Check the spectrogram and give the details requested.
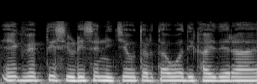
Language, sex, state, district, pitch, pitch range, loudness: Hindi, male, Uttar Pradesh, Varanasi, 175 Hz, 175-180 Hz, -13 LUFS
